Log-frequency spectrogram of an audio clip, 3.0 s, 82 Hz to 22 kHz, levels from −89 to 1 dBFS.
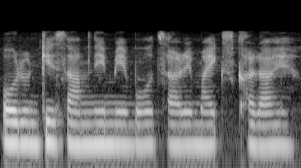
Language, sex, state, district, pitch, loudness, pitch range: Hindi, female, Arunachal Pradesh, Lower Dibang Valley, 180 Hz, -19 LUFS, 175-180 Hz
